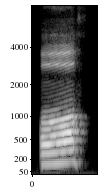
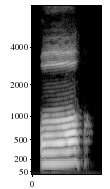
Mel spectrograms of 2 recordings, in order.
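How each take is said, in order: The two takes are said the same way.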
